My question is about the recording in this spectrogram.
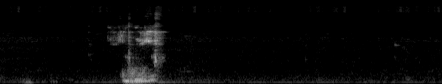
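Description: Near silence, broken once about a second in by a man's short, hesitant spoken 'um'.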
